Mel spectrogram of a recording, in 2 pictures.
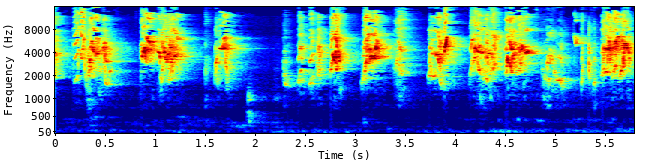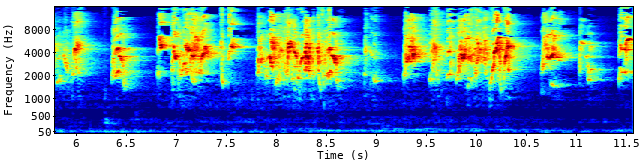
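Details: Lovebirds chirping, recorded in early August 2019 over three days from morning to evening while their owner was away, with little engine noise or human activity; dense, high, scratchy chirps and squawks in rapid overlapping bursts about every half second, continuing throughout.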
